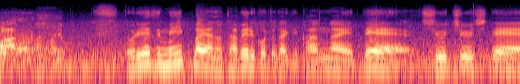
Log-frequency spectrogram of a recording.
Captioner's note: in foreign language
